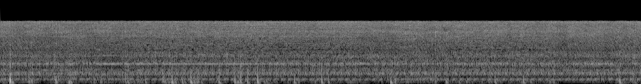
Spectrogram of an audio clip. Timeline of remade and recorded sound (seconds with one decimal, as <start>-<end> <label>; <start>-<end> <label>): 0.0-1.4 remade; 1.4-3.6 recorded; 3.6-4.5 remade; 4.5-5.5 recorded; 5.5-6.4 remade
